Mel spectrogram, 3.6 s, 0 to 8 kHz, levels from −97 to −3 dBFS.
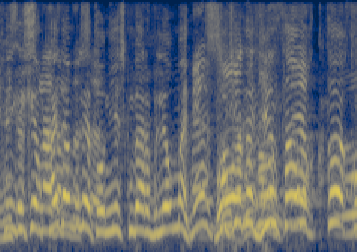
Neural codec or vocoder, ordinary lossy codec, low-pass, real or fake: none; none; none; real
